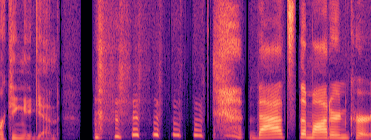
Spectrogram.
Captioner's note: laughs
